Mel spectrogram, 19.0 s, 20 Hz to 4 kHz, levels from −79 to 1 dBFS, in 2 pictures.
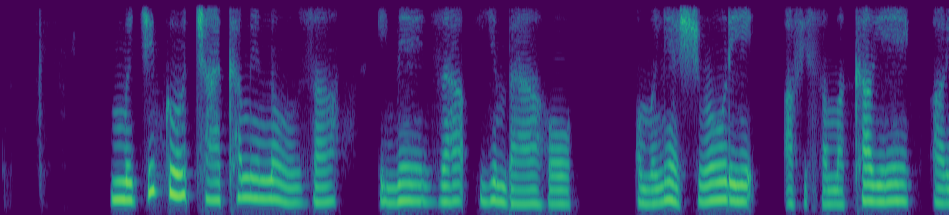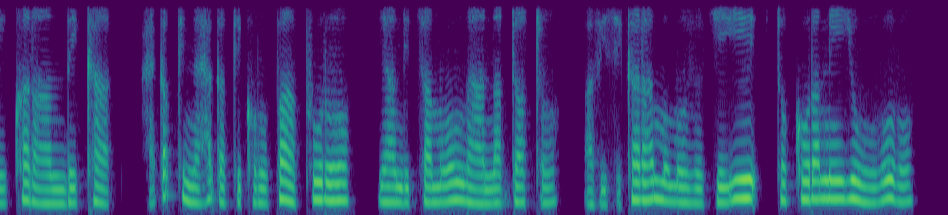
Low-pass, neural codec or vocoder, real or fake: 3.6 kHz; codec, 16 kHz, 0.3 kbps, FocalCodec; fake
